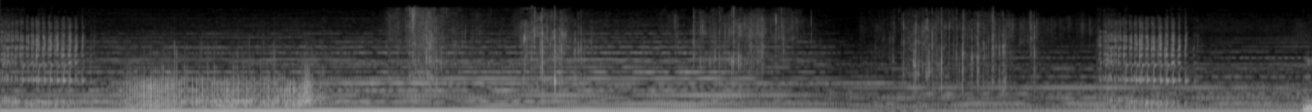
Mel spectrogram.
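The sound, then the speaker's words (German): Wet, crunchy chewing of teeth and lip-smacking come in bursts at a banquet, mixed with a coarse burp-like grunt and farting noises, all over a steady low rumbling drone with no one talking. “Durch ihre Ohren peitscht das Geräusch von kauenden Zähnen, Schmatzen, Rülpsen und Furzen.”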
